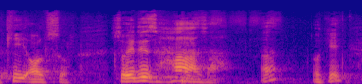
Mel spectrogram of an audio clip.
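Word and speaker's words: هٰذَا: am going to see it is pronounced like haga but this alif is not written it is explained in the key also so it is haazah okay haazah means this and means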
